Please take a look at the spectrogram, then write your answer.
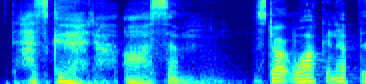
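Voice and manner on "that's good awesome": breathy whisper of relief; relieved whisper. Retold or imitated. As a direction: exhale it, glad he's gone. Relieved he's not downstairs.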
